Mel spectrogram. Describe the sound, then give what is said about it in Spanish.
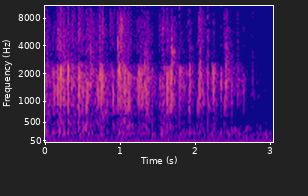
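A crowd claps together in a dense, steady burst of applause for the Lord, loud and sustained before slowly thinning out toward the end. “¿Puedes darle un aplauso al Señor ahora? Déselo fuerte porque Él se la merece.”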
